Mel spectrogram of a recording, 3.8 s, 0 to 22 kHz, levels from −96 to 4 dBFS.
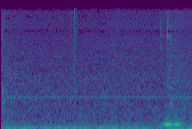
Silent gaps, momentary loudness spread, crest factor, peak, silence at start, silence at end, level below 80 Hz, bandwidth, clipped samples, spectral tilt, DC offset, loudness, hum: none; 14 LU; 22 dB; -24 dBFS; 0.05 s; 0 s; -52 dBFS; 16.5 kHz; under 0.1%; -5 dB/octave; under 0.1%; -47 LUFS; none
